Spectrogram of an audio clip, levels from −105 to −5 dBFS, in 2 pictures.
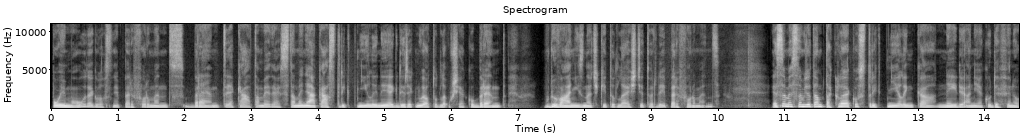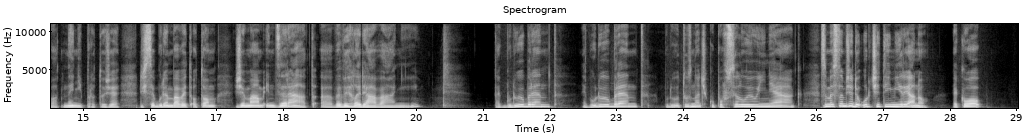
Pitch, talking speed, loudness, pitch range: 175 Hz, 155 wpm, -19 LUFS, 165-195 Hz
